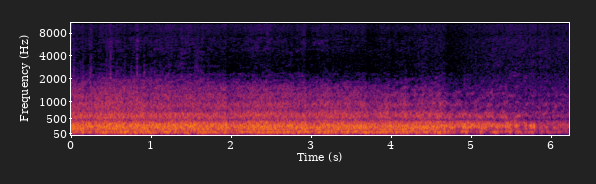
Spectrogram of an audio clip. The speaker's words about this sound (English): can you play the example of an avalanche and then the military aircraft going sonic boom.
